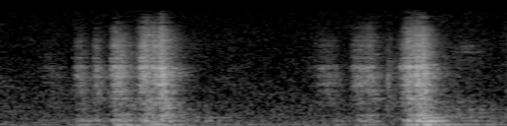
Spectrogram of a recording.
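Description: A sharp chisel pares end grain oak in two short rasping strokes, each a dry scraping cut separated by a pause, close and fairly quiet.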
